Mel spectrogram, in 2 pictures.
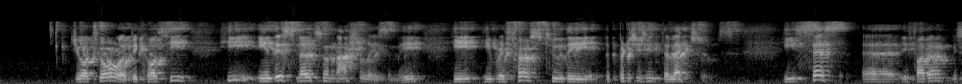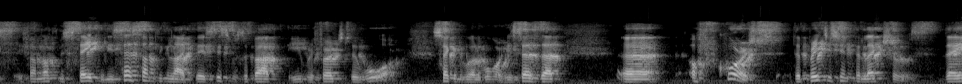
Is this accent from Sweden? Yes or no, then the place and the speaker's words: yes; Sweden; we are Swedes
